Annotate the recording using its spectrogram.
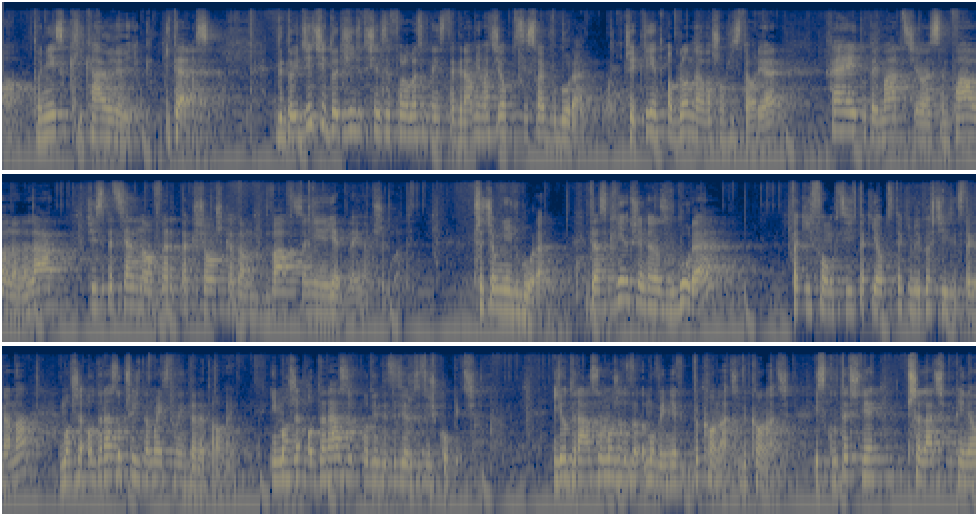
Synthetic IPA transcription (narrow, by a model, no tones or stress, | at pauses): t̪ɔɲejɛst̪̚klʲikalnɘlʲḭŋkit̪ɛɾa̰s | ɡ̚d̪ɘd̪ɔjd͡ʑet͡ɕɛd̪ɔd͡ʑeɕẽɲt͡ɕut̪ɘɕɛnt̪sɘfɔlɔwɛɾsufnainst̪aɡɾamʲjɛmat͡ɕɛɔp̚t̪sʲjɛswabvɡuɾɛ̰ | t͡ʂɘlʲiklʲijɛnt̪ɔɡlɔnd̪avaʂɔ̃w̃xʲist̪ɔ̰ɾjɛ | xɛjt̪ut̪ajmaɾt͡ɕiɔnɛsɛmpawɛlalalḁ | ɛsspɛt̪sʲjalnaɔfɛɾt̪akɕɔ̃w̃ʂkat̪amd̪vaft̪sɛɲɛjɛd̪nɛ̰jna̰pʂɘkwa̰t̪ | pʂɛt͡ɕɔ̃ŋɡɲejvɡuɾɛ̰ | it̪ɛɾasklʲijɛnpʂɛt͡ɕɔŋɡajɔnvɡuɾɛ | ft̪akʲejfuŋkt̪sʲift̪akʲejɔp̪̚i̥t̪akʲejvʲjelkɔɕt͡ɕinst̪aɡɾama | mɔʐɛʔɔd̪ɾazupʂɛjd͡ʑd̪ɔmɔjejst̪ɾɔnɨint̪ɛɾnɛt̪ʰɔ̰vɛ̰j | ʔimɔʐɛʔɔd̪ɾazupɔd̪jɔɲd͡ʑd̪ɛt̪ɘzʲjɛʐɛxt̪ɛt̪ɔɕkupʲit͡ɕ | iɔd̪ɾazumɔʐɛt̪ɔzmuvʲjemɲɛvɘkɔna̰t͡ɕvɘkɔna̰t͡ɕ | iskut̪ɛt͡ʂɲɛ | pʂɛlat͡ɕpʲjeɲɔ̃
